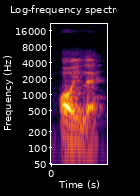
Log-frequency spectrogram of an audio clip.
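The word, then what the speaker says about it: Euler: um matemático chamado other a escreve eu né é mas se pronuncia other Tá ok então bora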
